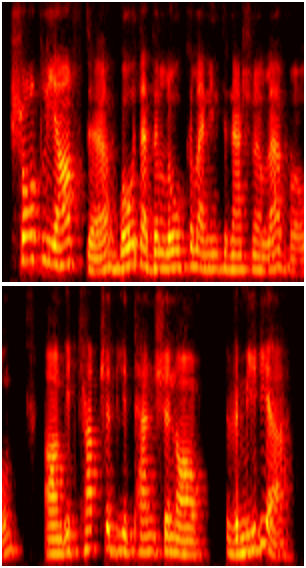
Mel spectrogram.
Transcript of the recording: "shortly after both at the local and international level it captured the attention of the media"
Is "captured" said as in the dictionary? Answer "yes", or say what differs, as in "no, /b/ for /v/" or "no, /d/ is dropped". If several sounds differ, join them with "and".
yes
